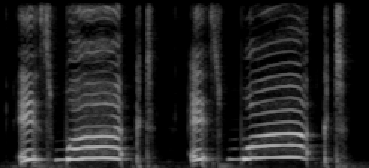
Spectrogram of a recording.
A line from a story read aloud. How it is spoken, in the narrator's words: cried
